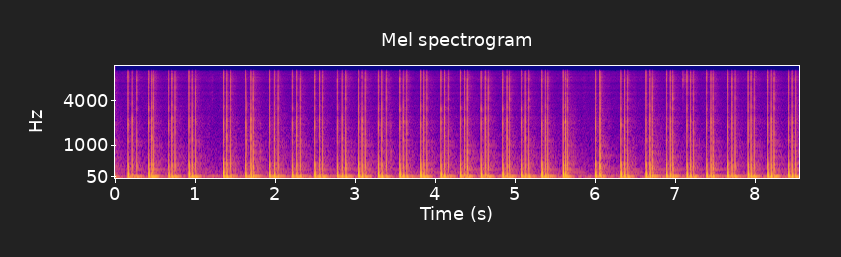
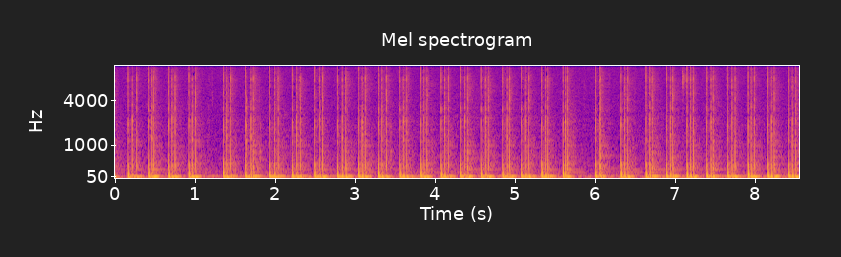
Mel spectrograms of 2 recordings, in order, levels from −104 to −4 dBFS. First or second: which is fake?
first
